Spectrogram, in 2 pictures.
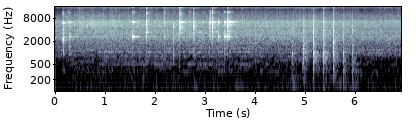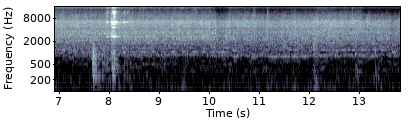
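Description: Diced carrot, onion and pepper in olive oil giving a steady sizzle in a frying pan, while rice is poured in from a glass jar with a run of sharp clicks and taps in the first half and one louder knock about eight seconds in. Later a wooden spatula stirs the rice and vegetables in the pan.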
